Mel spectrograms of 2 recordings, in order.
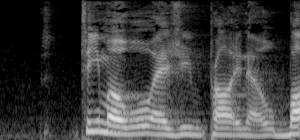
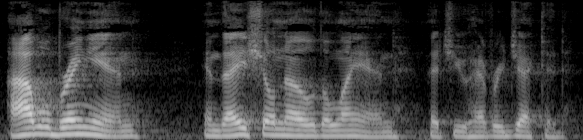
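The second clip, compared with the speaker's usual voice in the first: scripture reading; 4 semitones lower than usual. Acted. Preacher reading God's judgment to the congregation, grave reading voice.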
